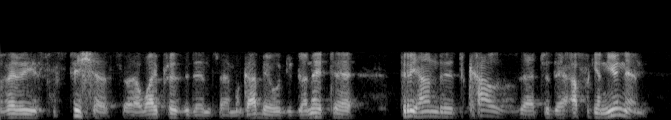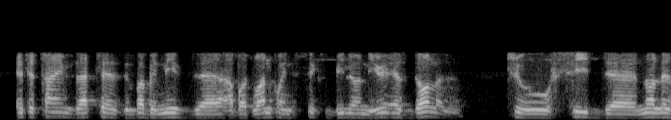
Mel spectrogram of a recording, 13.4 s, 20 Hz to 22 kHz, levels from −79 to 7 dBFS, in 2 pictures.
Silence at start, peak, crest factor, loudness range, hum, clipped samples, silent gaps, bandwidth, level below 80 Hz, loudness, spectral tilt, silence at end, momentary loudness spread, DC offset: 0 s; -4 dBFS; 18 dB; 2 LU; none; under 0.1%; none; 3.9 kHz; -80 dBFS; -22 LUFS; -8.5 dB/octave; 0 s; 9 LU; under 0.1%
